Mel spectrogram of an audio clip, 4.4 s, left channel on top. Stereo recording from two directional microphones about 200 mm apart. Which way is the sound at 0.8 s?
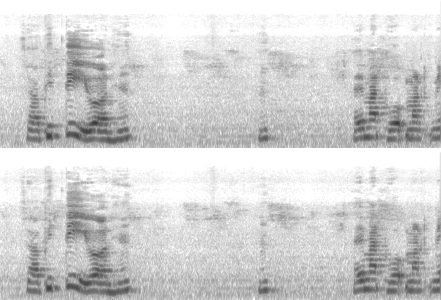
Centre (ahead or behind).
